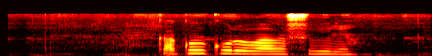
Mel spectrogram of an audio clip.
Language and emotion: Russian, neutral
